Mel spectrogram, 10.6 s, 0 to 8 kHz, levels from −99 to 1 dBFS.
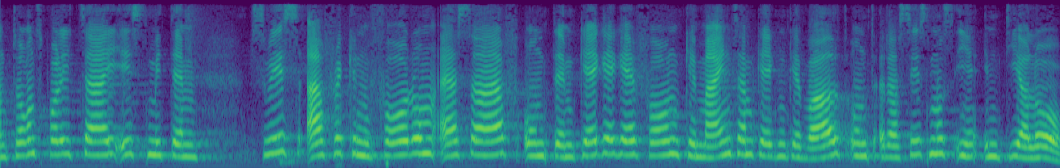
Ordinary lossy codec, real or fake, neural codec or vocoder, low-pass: MP3, 64 kbps; real; none; 7.2 kHz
